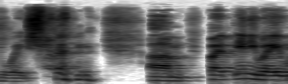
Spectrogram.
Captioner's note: laughing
